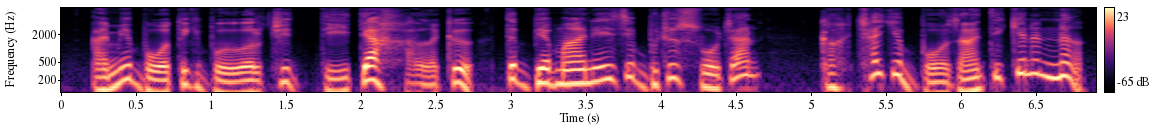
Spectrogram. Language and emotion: Kashmiri, disgusted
